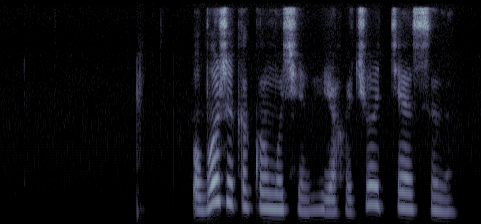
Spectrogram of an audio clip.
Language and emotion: Russian, neutral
